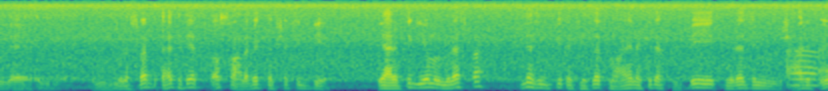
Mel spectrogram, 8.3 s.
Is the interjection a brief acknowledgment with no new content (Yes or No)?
Yes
